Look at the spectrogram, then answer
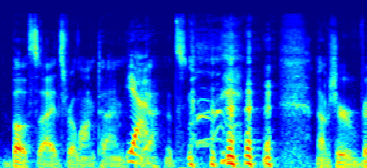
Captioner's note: laugh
